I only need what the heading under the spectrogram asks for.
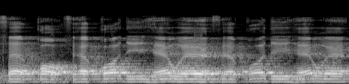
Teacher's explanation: ദാലിന് ഖൽഖല സുഗ്റ നൽകി ശബ്ദം ഹറക്കത്ത് പോലെ ചലിപ്പിക്കുക.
